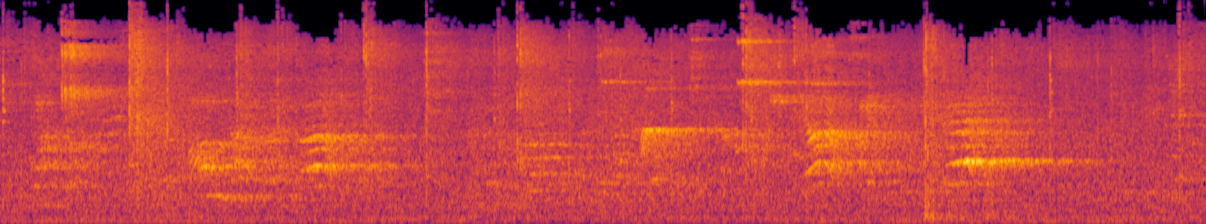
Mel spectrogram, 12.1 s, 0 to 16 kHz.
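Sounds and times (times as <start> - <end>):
court shoes squeaking: 0.0 - 1.9, 3.7 - 8.3.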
